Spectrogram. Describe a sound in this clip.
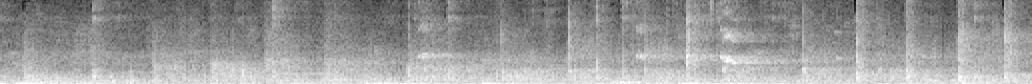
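A crowd murmurs in the background of a large echoing hall.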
